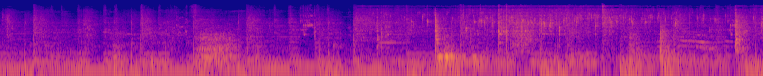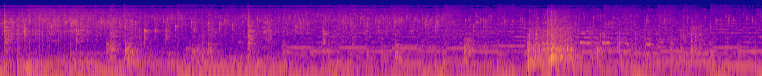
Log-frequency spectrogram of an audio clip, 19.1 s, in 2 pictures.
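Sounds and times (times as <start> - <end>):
metal spatula scraping a wok: 4.5 - 5.2, 5.8 - 7.0, 9.2 - 16.5
garlic sizzling in oil: 4.5 - 19.0.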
